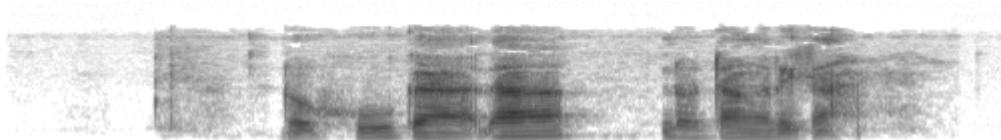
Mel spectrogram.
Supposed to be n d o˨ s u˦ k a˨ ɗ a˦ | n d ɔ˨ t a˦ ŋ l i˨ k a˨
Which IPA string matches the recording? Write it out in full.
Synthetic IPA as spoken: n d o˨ h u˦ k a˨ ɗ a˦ | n d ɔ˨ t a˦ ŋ ɾ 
